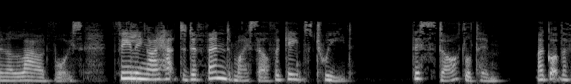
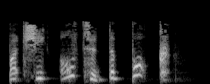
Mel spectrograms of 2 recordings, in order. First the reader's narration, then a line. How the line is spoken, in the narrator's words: cried Tweed angrily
